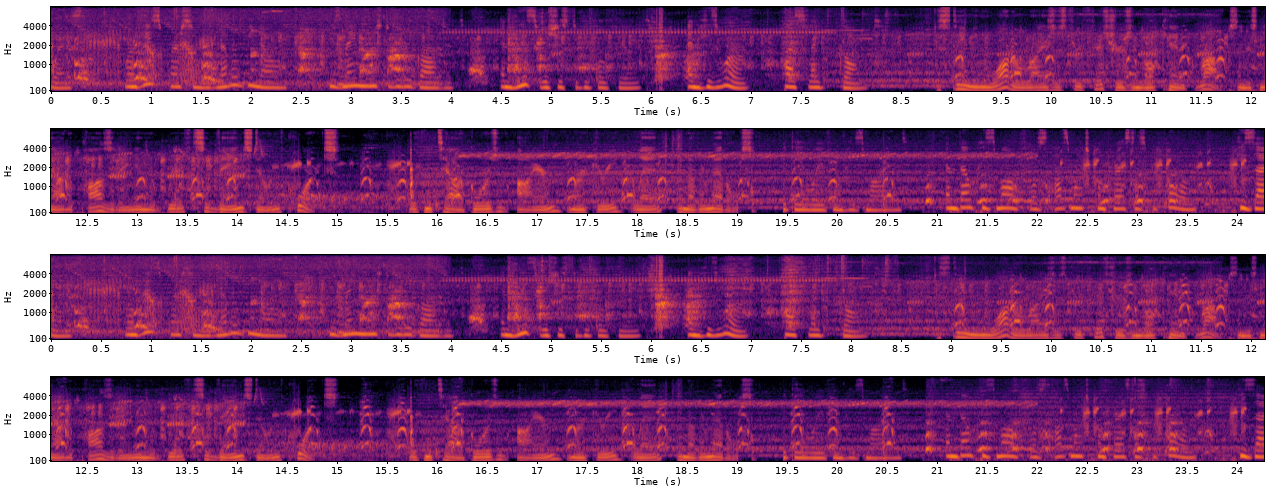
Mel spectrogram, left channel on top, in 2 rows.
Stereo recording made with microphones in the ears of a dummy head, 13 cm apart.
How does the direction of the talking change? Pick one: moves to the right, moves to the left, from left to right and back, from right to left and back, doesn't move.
doesn't move.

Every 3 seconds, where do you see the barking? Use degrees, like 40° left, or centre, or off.
20° left, 20° right, 50° right, 60° right, 60° right, 60° right, 60° right, 60° right.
